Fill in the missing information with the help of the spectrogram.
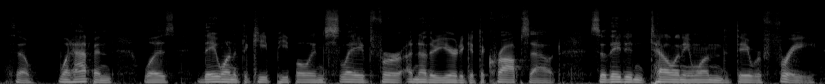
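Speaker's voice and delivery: ordinary talk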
